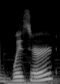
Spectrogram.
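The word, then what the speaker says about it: Uizard: been pronouncing it wrong it's a wizard but it's spelled u i and z-a-r-d Dot IO um and they are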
